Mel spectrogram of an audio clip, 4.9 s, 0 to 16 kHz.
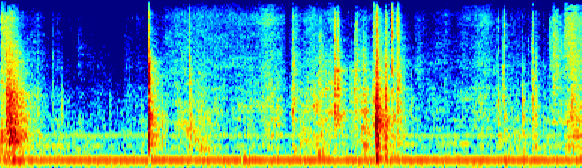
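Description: Plastic parts of an Epson WorkForce WF-2850 inkjet printer being handled and pressed into place: a few sharp plastic clicks, one at the start, one about a second in and the loudest about three seconds in, as a side cap is locked into position. A steady low hum runs underneath.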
